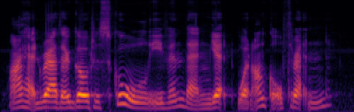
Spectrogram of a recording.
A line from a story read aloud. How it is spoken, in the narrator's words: he said in a somewhat sullen voice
